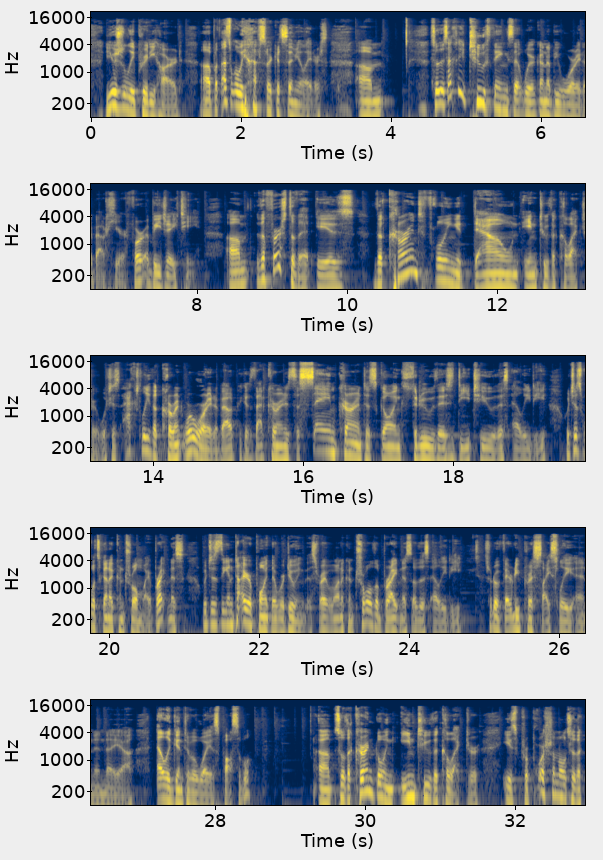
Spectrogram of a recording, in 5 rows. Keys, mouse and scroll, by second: 0.9 click, 8.7 click, 10.4 a, 11.5 click, 19.0 click, 27.9 click, 32.7 a.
